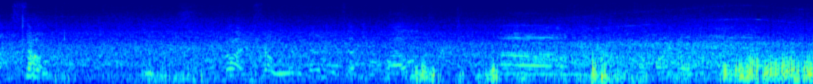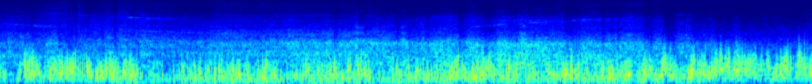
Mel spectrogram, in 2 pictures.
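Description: A group of men and women chat nearby outdoors.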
